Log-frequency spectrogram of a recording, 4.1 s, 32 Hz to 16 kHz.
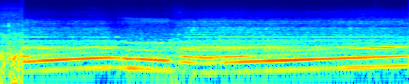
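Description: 1993 Honda Civic EG hatchback's engine accelerating hard through the gears, heard from inside the cabin. The engine note climbs, drops at a gear change about two seconds in, then climbs again.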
